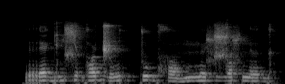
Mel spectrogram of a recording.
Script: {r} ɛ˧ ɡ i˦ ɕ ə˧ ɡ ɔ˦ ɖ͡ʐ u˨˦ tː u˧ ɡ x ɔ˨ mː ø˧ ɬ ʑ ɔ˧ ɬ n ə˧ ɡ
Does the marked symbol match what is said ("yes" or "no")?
yes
